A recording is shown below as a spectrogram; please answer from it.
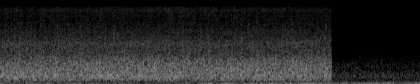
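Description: Small rocky mountain creek running, a steady rush of water. It stops abruptly a little over three seconds in, leaving much quieter outdoor ambience.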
